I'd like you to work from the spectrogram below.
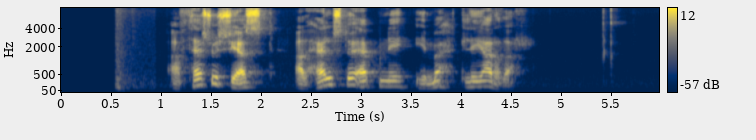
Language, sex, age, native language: Icelandic, male, 60-69, Icelandic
